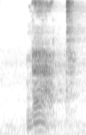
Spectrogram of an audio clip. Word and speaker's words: gnat: the N is silent, and the letter G in front of the N is silent.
